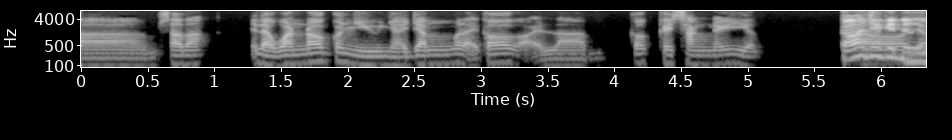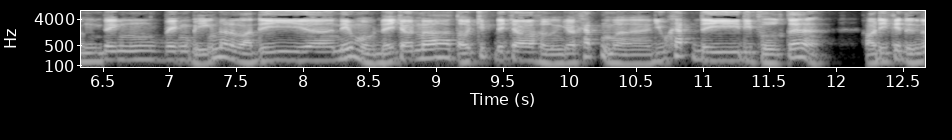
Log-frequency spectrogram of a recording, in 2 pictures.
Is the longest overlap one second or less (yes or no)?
yes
